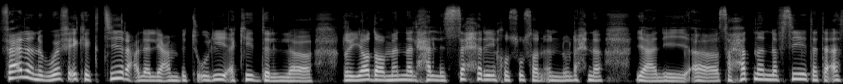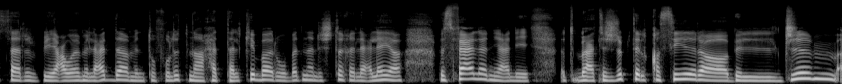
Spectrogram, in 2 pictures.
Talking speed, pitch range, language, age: 125 wpm, 180-220 Hz, Arabic, 20-39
